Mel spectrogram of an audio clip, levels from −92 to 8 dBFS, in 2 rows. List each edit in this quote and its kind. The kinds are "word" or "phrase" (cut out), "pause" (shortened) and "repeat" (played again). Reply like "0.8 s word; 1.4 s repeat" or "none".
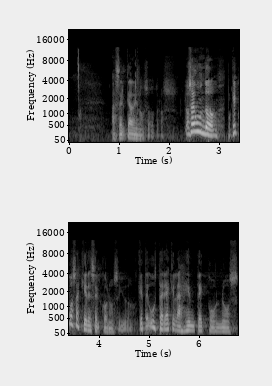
3.1 s pause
